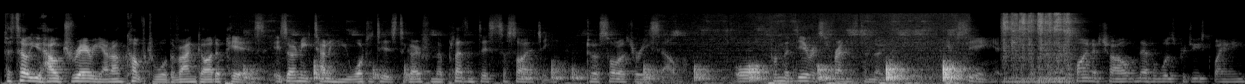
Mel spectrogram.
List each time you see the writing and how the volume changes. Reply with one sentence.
You can hear the writing from 2.3 to 10.8 s, getting louder.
